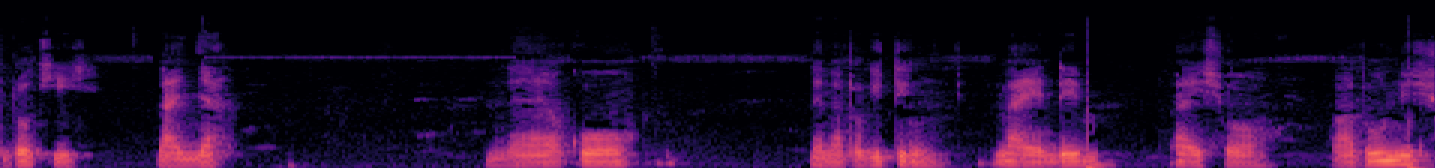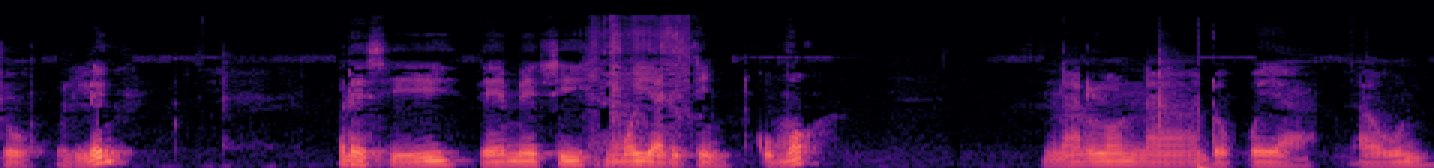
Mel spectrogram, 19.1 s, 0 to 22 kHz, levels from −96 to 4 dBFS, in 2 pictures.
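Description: Low-bitrate audio saved at a high bitrate affects this entire speech recording: the MP3 holds nothing above 14.9 kHz, likely because an earlier low-bitrate encode removed that content and the later high-rate pass cannot restore it. DC steps occur at 7.24 s, just after "nena tokitin naidim", and again at 9.38 s and 17.54 s. Each sudden shift of the waveform's zero line lands as a low thump, then decays as a high-pass near 5 Hz pulls the offset back.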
